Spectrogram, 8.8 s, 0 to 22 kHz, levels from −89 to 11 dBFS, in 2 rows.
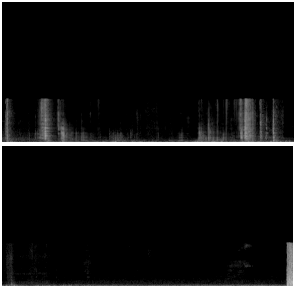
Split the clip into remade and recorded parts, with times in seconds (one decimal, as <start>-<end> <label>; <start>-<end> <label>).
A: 0.0-0.5 recorded; 0.5-1.6 remade; 1.6-2.3 recorded; 2.3-3.8 remade; 3.8-8.8 recorded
